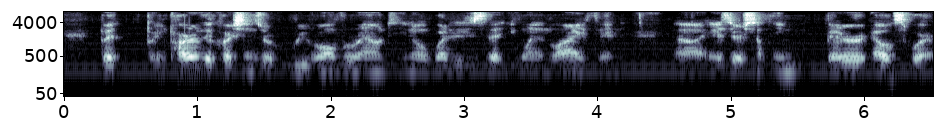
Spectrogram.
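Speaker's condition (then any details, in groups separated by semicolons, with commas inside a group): No condition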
